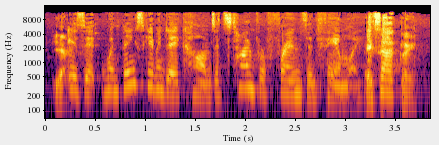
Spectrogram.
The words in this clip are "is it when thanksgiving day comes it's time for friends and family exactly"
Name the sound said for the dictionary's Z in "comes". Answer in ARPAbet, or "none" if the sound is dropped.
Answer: Z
